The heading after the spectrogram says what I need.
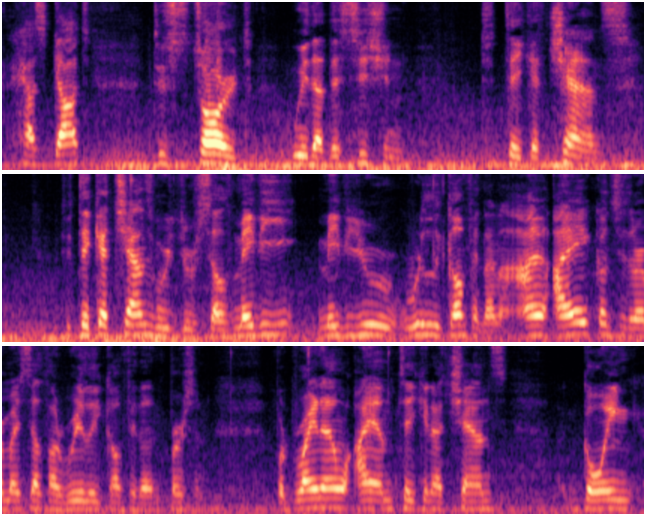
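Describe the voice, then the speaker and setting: A man with a Mexican Spanish accent hosts a motivational podcast in English, his second language, with a somewhat high voice. He talks earnestly and urges listeners on, stumbling and repeating words as he goes. Street noise and cars are clearly heard behind him. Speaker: podcast host.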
